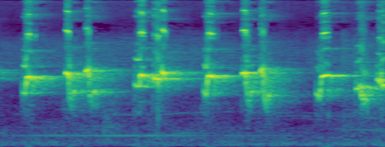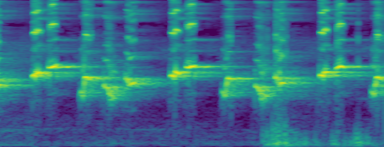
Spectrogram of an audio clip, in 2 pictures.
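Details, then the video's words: A yellow-vented bulbul in fighting song, long 'ropel' chatter used to make other bulbuls reply. Quick bubbly notes repeat several times a second; a faint steady hum early on and a low thud near the end. "KICAU SUARA trucukan gacor TARUNG ROPEL PANJANG"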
